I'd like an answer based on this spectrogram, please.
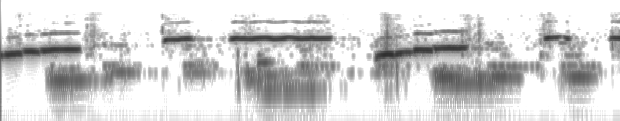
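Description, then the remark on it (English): A girl whistles a lilting tune, sustained bright notes gliding upward and holding steady, broken by brief pauses between phrases, with no talking. “Ah, girl, taking a chance when she whistles like this.”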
